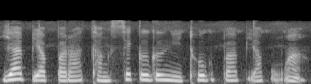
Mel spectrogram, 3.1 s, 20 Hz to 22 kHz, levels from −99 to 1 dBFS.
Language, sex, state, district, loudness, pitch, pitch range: Garo, female, Meghalaya, West Garo Hills, -20 LUFS, 220 Hz, 205-235 Hz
